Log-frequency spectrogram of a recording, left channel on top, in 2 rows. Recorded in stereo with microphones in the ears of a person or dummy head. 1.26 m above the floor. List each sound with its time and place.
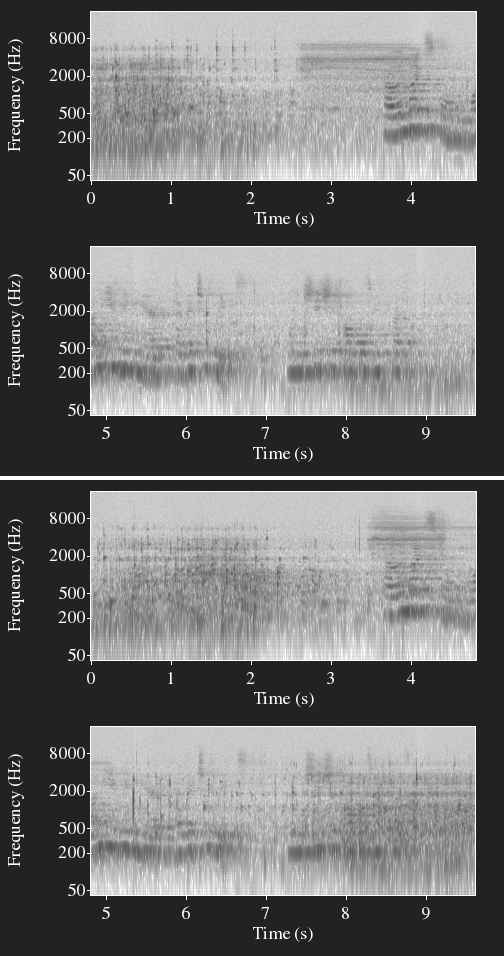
3.6 s a woman speaking: 45° left (ahead or behind), 7.5 m; by 8.9 s 40° left (ahead or behind), 13.5 m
